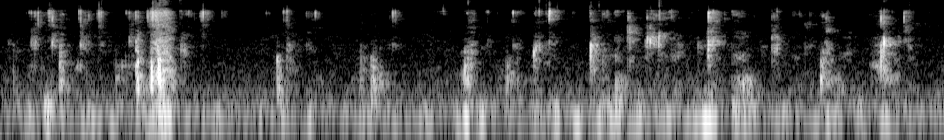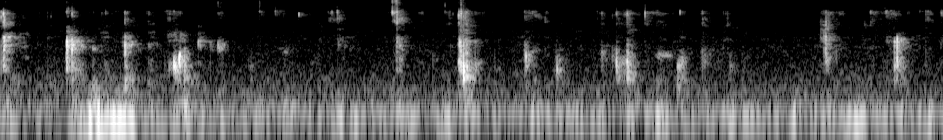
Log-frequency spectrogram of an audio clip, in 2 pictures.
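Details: Cat eating wet food indoors: dense, irregular wet chewing and biting clicks, sharp smacks clustered in bursts with brief pauses, steady low room hum beneath.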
